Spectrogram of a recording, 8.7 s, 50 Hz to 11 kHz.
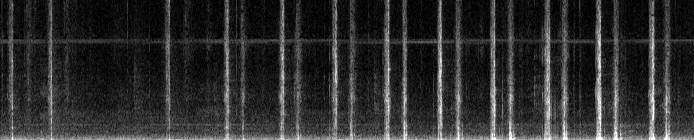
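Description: A thumb slides the card panel of a hard plastic Note7 slide phone case open and closed near the recorder, producing an unusual sound. About 21 short, sharp plastic clicks snap out at an uneven pace over low rustling, with bright ticks on top, and they grow louder toward the end.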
